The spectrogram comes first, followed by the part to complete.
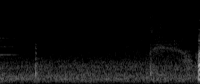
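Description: The last held notes of the bulletin's devotional intro music die away at the start. A quiet gap of faint hiss follows, with two soft clicks.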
